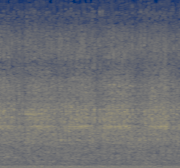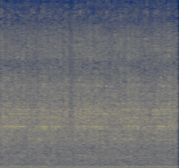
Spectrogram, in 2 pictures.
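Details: Small single-cylinder snowblower engine, auger and drive disengaged, half choke, electric start: even, steady fast idle with smooth exhaust note, keeps running on its own.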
